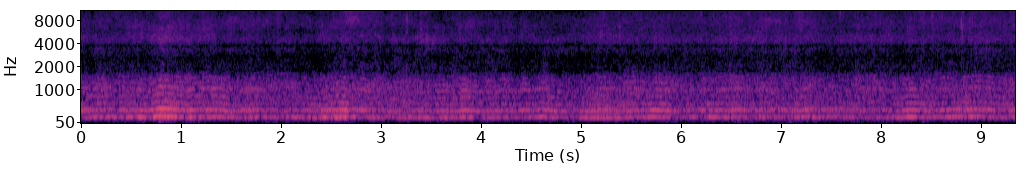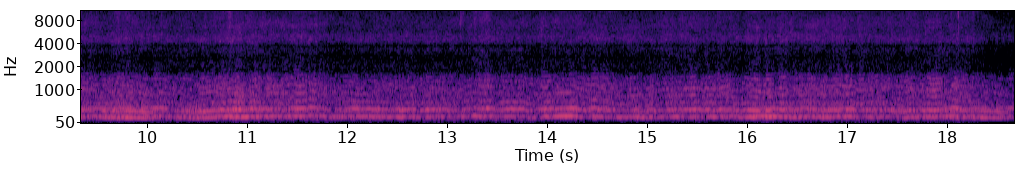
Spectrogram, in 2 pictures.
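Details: German wasp flying in a garden, giving a continuous humming drone whose pitch wobbles gently up and down, with slight dips and rises in loudness across the whole stretch.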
